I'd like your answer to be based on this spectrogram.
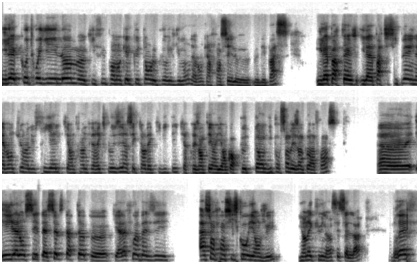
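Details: Adult male speaker; Normal speech.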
